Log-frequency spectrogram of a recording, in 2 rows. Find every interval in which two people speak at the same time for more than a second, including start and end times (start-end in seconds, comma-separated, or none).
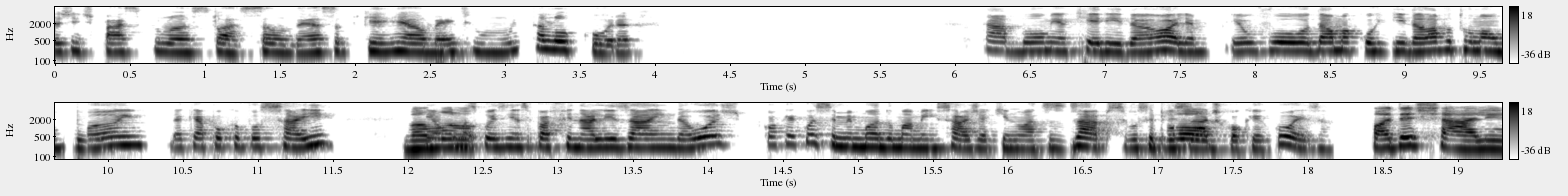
none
